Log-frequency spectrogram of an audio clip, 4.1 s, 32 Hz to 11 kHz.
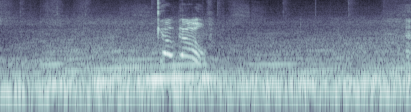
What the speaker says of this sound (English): Let's do a quick little acceleration here in the 2020 Yaris, and let's see how quickly we can get this one here up to speed.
